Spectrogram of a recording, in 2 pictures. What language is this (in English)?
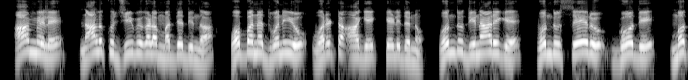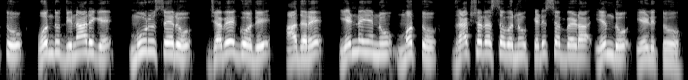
Kannada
